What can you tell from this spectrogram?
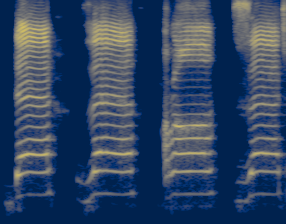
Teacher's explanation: Zanya ujung lidahnya ada di ujung gigi seri bagian atas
